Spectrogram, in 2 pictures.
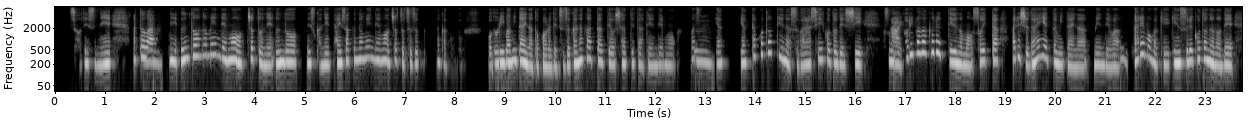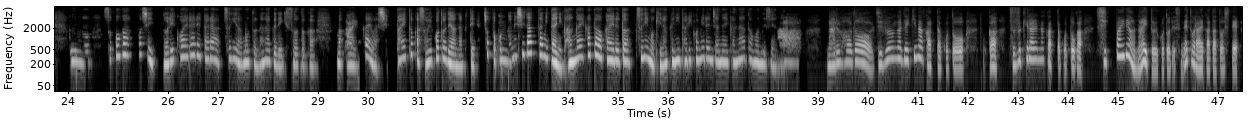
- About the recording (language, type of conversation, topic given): Japanese, advice, 体型や見た目について自分を低く評価してしまうのはなぜですか？
- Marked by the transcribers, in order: none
